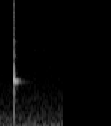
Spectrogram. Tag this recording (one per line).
drum-kits
hi-hats
metallic
percussive
sample-pack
